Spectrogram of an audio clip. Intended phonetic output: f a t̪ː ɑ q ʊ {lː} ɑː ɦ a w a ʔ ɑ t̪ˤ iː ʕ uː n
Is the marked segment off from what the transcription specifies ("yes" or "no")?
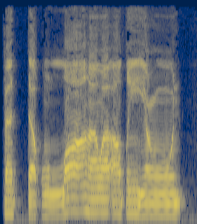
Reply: no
